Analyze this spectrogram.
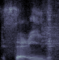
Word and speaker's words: Said: like Arab Arabic is say but we say just said you can say just said like past yeah like saying past simple okay say thank you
